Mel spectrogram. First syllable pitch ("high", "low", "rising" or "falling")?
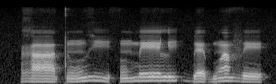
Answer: low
